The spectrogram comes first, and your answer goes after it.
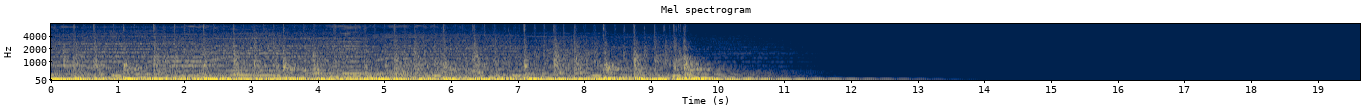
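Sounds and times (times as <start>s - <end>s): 
instrumental music: 0.0s - 13.7s.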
